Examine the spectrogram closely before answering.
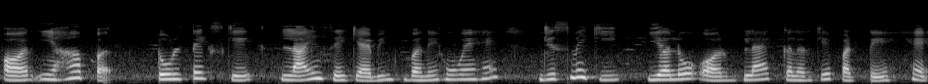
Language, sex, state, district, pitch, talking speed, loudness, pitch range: Hindi, female, Madhya Pradesh, Dhar, 220 Hz, 135 wpm, -18 LUFS, 200-250 Hz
